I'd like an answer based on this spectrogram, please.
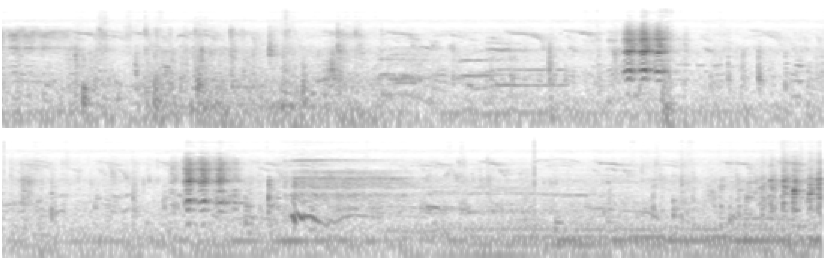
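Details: Goat kid giving two short, loud, harsh bleats several seconds apart amid quieter farmyard sounds, with soft chirps and clucks from nearby poultry.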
